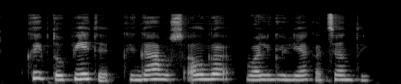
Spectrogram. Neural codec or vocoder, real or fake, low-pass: none; real; 10.8 kHz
